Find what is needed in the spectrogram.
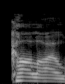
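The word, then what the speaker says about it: Carlisle: i s l e you don't pronounce the S Carlile way and that's in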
